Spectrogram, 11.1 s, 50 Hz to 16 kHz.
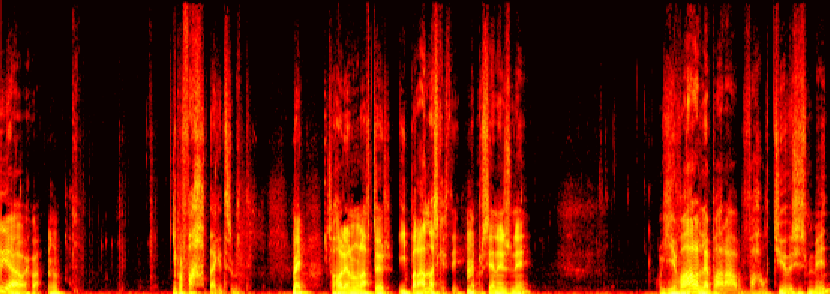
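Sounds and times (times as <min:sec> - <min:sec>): man's voice: 0:00.0 - 0:00.8, 0:08.8 - 0:11.0
low steady hum: 0:00.0 - 0:11.0.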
